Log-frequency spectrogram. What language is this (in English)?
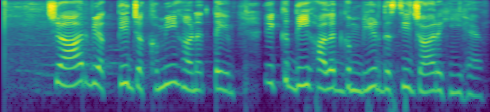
Punjabi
